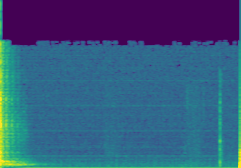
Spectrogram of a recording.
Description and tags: The dungeon drum set. Medieval Breaks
